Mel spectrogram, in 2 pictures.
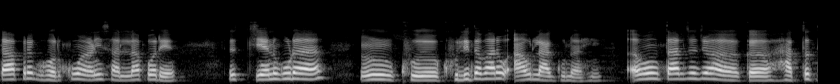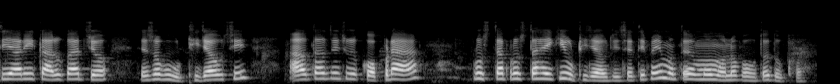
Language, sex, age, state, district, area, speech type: Odia, female, 30-45, Odisha, Mayurbhanj, rural, spontaneous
